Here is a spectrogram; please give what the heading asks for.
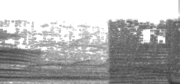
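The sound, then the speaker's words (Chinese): Crowd screaming and cheering at a festive celebration, a dense, loud roar that jumps sharply in volume partway through and stays strong to the end. “所有的朋友，尖叫声再大一点，”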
